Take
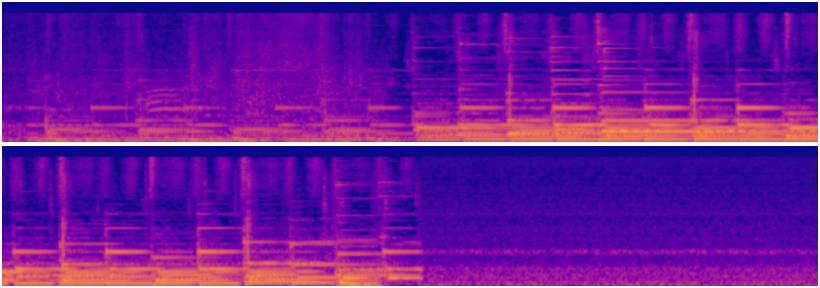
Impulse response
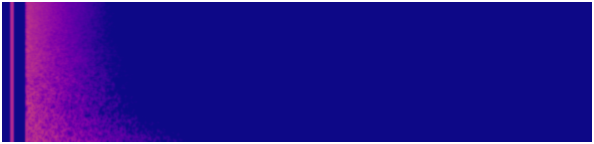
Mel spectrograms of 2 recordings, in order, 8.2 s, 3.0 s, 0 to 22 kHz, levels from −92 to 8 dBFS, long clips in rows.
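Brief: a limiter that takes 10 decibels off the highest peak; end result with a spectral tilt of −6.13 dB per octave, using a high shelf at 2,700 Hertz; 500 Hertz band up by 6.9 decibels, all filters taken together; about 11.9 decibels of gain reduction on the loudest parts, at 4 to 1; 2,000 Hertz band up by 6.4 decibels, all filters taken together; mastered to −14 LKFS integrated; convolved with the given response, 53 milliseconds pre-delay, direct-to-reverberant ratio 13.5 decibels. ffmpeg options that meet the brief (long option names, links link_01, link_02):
-filter_complex "[0:a]equalizer=frequency=500:width_type=o:gain=8,equalizer=frequency=2000:width_type=o:gain=8.5,highshelf=frequency=2700:gain=-3.5,acompressor=threshold=-28dB:ratio=4,alimiter=level_in=2dB:limit=-24dB:level=0:latency=1,volume=-2dB,asplit=2[link_01][link_02];[1:a]atrim=start_sample=2205,adelay=53[link_03];[link_02][link_03]afir=irnorm=-1:irlink=0,volume=-19.5dB[link_04];[link_01][link_04]amix=inputs=2:normalize=0,volume=20.5dB"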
